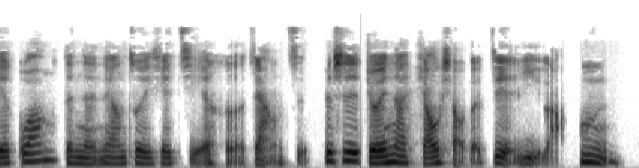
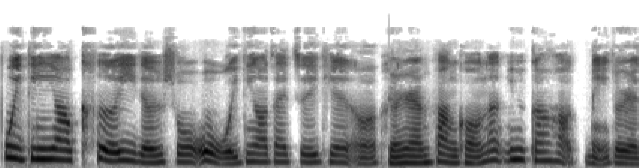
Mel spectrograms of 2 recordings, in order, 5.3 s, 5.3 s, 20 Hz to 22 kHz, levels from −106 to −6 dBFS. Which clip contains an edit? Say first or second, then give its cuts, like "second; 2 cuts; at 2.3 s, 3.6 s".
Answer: first; 1 cut; at 2.6 s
